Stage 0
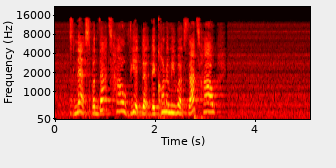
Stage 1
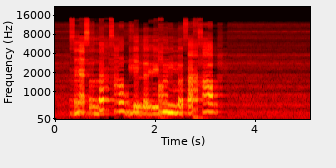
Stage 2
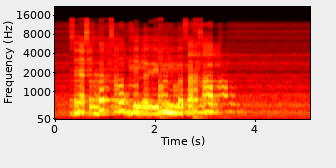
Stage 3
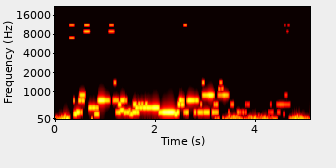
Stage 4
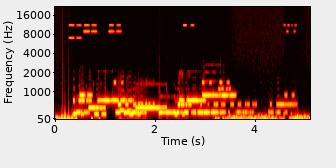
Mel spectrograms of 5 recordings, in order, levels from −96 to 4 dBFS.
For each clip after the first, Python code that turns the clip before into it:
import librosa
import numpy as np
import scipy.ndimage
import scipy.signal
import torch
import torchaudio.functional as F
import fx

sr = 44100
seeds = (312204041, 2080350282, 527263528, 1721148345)

y1 = fx.spec_steps(x, sr, hold_ms=100)
y2 = fx.peak_eq(y1, sr, hz=350.0, db=13.0, octaves=3.0)
y2 = fx.echo_stepped(y2, sr, ms=148, hz=3300.0, octaves=-1.4, feedback_pct=70, wet_db=-5.0)
y2 = F.gain(torch.from_numpy(y2), 5.0).numpy()
y3 = fx.freq_snap(y2, sr, grid_st=4)
y3 = fx.dmg_wind(y3, sr, seeds[0], corner_hz=86.0, level_db=-29.0)
y3 = fx.spec_topn(y3, sr, count=2)
y4 = fx.over_compress(y3, sr, threshold_db=-23.0, ratio=-1.0)
y4 = y4 + 10.0 ** (-6.5 / 20.0) * np.pad(y4, (int(145 * sr / 1000.0), 0))[:len(y4)]
y4 = fx.band_squash(y4, sr, depth_pct=70)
